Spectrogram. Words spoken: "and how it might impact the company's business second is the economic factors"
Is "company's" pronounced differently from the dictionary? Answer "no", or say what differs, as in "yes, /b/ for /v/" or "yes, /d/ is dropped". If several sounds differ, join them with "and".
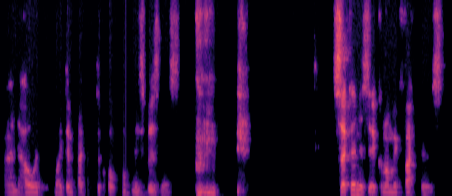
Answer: no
